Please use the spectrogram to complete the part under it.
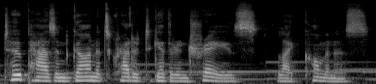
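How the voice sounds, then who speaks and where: A woman reading a scripted, dramatic story as narrator, with measured and deliberate phrasing. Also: low voice, fairly even intonation. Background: soft music.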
